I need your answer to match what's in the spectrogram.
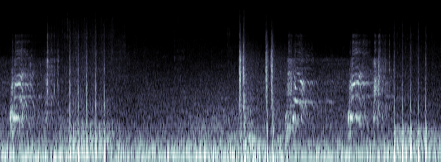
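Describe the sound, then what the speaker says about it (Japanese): Military live-fire shooting at the Fuji Firepower Review exercise, with vehicle weapons firing loud, sharp bursts and single reports that echo across open ground, over a steady rumbling background. "それでは射撃をご覧いただきます。"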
